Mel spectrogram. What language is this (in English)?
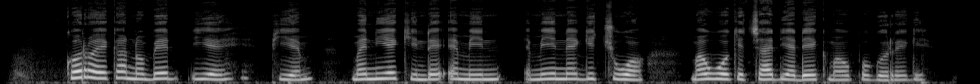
Luo (Kenya and Tanzania)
